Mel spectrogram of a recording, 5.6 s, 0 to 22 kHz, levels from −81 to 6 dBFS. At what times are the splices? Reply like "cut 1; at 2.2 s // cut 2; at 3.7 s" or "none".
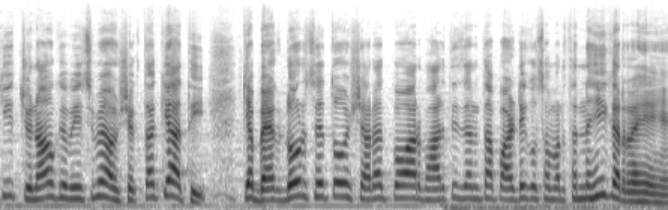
none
